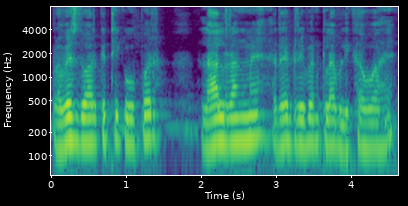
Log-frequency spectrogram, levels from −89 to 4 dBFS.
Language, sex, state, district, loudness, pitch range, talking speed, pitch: Hindi, male, Karnataka, Bangalore, -17 LUFS, 140-160 Hz, 180 wpm, 150 Hz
